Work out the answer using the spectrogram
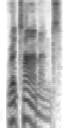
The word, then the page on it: retirement: British English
